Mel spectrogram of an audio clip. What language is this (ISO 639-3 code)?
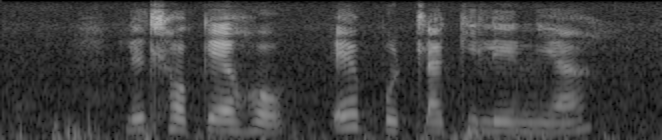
sot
